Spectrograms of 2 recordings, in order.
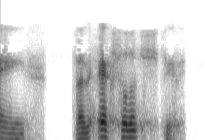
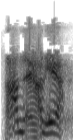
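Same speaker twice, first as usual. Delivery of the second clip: cheerful Daniel; 6 semitones higher, 4 dB louder than usual. Retold or imitated. Daniel answers king cheerfully.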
